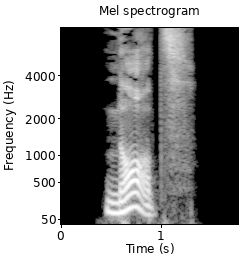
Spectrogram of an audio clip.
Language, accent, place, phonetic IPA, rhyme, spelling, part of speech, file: German, Germany, Berlin, [nɔʁt͡s], -ɔʁt͡s, Nords, noun, De-Nords.ogg
- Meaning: genitive singular of Nord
